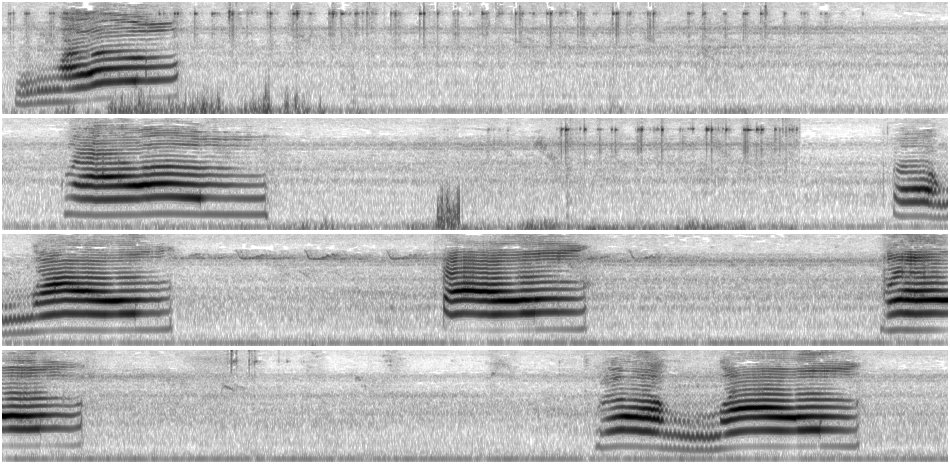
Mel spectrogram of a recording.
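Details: Ros, a pet cat wearing a small camera while roaming, gives a streak of meows: drawn-out harmonic calls, several with a rising or bending pitch, about every two seconds, over a steady low hum.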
